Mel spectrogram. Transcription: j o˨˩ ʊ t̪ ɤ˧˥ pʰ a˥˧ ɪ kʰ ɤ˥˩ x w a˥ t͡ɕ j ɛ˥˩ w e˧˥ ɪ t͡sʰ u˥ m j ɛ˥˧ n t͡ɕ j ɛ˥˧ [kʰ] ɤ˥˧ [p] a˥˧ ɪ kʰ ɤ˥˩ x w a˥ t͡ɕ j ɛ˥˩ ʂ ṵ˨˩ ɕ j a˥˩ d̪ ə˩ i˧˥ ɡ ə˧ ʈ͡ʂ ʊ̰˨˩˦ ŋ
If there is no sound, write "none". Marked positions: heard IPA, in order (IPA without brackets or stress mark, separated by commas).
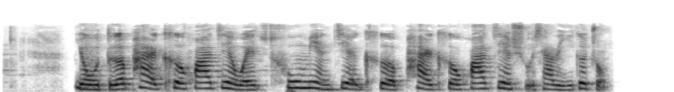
kʰ, pʰ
